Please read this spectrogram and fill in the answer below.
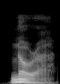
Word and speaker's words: Nura: The word at the center of this healing mechanism was Nura, pronounced Nora, meaning light, not sunlight, but the luminous, divine substance.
